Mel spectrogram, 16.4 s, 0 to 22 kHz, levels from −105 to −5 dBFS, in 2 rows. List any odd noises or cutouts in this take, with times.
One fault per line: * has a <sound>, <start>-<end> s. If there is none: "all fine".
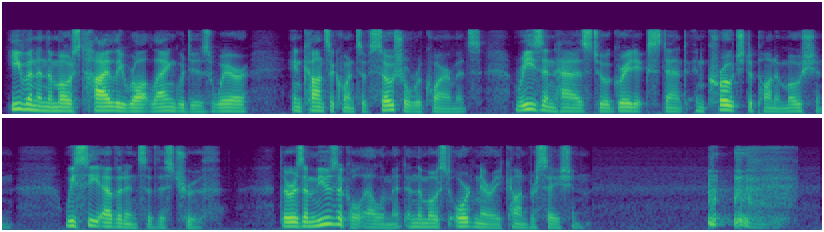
* has a throat clearing, 15.2-16.2 s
